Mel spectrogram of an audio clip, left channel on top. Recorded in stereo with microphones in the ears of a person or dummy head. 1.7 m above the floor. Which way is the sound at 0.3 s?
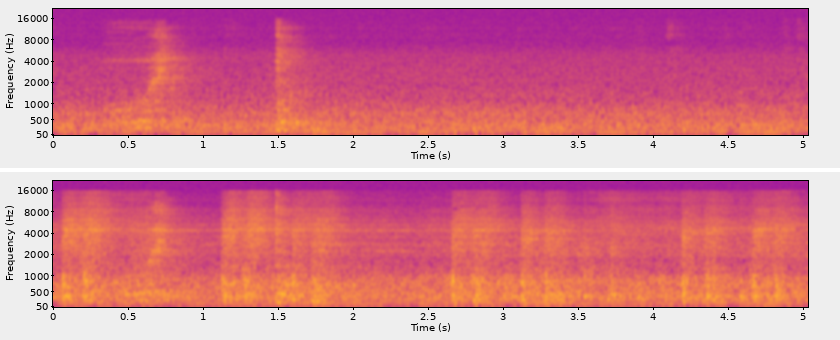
50° right (ahead or behind).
